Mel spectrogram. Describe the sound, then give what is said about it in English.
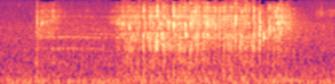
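A wet, hissing slurp of Red Bull drawn from a can, swelling in the middle and fading out over under two seconds, fairly quiet with no voices. “We didn't sign up for ASMR Red Bull slurps.”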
